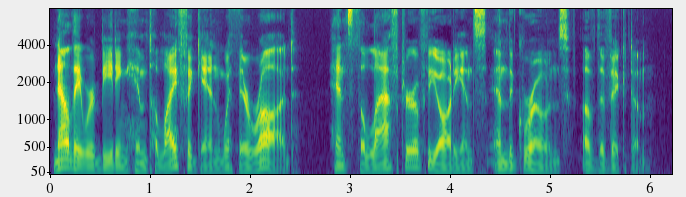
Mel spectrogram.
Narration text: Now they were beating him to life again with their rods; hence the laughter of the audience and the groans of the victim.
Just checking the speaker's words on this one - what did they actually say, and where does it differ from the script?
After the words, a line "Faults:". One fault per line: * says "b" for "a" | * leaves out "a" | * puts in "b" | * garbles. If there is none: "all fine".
Now they were beating him to life again with their rod; hence the laughter of the audience and the groans of the victim.
Faults:
* says "rod" for "rods"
